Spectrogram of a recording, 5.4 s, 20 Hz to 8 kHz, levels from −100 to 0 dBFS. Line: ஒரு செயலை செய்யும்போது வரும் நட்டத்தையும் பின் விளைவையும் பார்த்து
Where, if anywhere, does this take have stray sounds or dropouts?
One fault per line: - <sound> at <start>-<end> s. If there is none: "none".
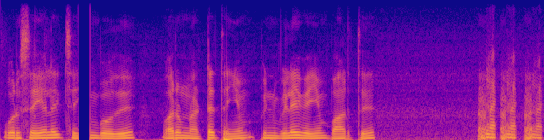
- dropout at 0.8-0.9 s
- laugh at 4.8-5.4 s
